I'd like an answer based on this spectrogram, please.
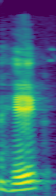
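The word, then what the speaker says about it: Hague: Different जितनी भी organisation हैं इनका headquarter the हेग, pronunciation हेग in Netherland.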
